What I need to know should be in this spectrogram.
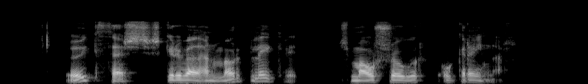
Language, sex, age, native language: Icelandic, male, 50-59, Icelandic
